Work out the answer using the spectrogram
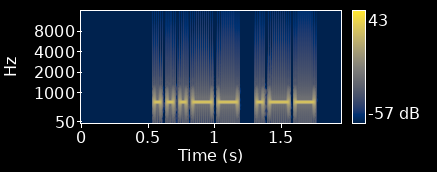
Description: Morse code, heard as a keyed tone, about 25 wpm, 700 Hz. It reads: 3W
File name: Two Letter-Number Combinations - 25wpm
